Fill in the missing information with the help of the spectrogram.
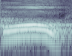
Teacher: उ के उच्चारण में जीभ ऊपर उठती हुई दिखाई दी है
